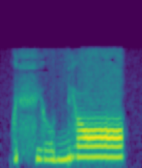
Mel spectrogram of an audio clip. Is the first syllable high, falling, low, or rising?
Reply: low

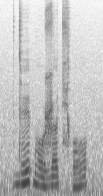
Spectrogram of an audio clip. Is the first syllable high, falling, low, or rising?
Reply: rising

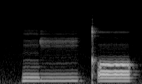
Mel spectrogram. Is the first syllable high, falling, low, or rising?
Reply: high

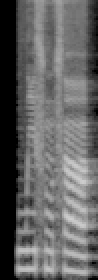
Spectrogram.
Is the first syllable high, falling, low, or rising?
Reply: low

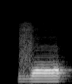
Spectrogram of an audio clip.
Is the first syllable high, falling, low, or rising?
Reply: high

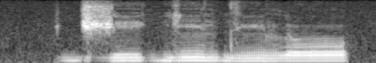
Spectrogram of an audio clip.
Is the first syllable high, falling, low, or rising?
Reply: high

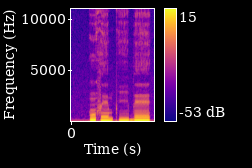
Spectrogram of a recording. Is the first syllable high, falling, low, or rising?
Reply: high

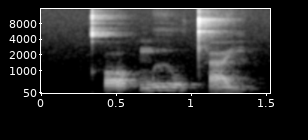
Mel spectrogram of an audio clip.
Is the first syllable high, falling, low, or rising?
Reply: rising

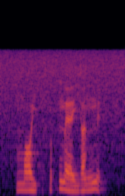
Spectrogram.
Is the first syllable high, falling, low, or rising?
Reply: low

